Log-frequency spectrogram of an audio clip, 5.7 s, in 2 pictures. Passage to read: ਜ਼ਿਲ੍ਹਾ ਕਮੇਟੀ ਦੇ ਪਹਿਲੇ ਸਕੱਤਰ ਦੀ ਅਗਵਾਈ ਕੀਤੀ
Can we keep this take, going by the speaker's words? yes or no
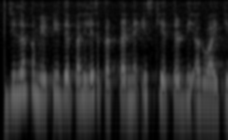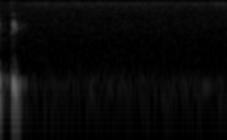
no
